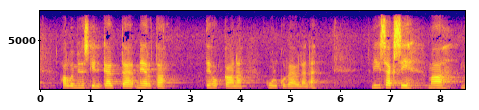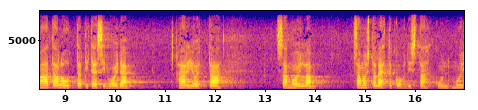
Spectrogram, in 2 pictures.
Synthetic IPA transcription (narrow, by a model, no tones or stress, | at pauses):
hɑluɑmyøskinkæyt̪ːæːmert̪ɑ | t̪ehokːɑːnɑkulkuʋæylænæ̰ | lisæksimɑːmɑːt̪ɑlo̞ut̪ːɑpit̪æsiʋoidɑ | hɑrjoit̪ːɑː | sɑmolːɑ | sɑmoist̪ɑlæht̪økohdist̪ɑkunmui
